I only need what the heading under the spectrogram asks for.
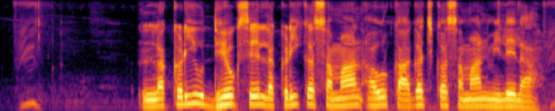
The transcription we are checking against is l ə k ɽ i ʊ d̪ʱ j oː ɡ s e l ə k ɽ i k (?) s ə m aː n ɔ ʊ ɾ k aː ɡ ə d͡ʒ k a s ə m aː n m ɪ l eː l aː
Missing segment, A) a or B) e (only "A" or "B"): A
